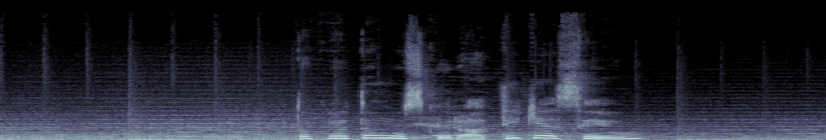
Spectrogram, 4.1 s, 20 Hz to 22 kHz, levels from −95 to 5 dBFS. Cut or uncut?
cut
